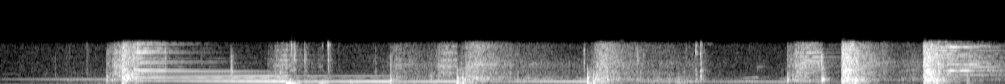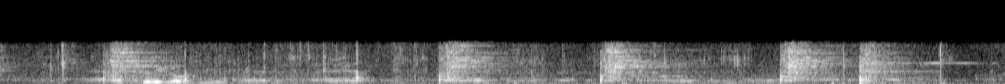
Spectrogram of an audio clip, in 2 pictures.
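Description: A shotgun's action racks with metallic clacks.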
